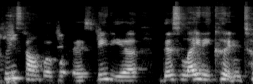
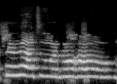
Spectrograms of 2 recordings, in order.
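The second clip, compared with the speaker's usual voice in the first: acted very high weepy, tearful begging tone; 9 semitones higher than usual. Retelling begging a gate attendant for an early flight: retelling own crying plea. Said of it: "I was crying, y'all".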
